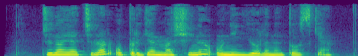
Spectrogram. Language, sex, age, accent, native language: Uzbek, female, 18-24, Farg'ona, Uzbek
